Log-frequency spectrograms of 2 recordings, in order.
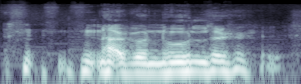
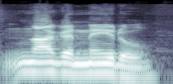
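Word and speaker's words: Naganadel: Okay, I got a Naganoodler. Okay, apparently it's Naganado. That seems easier to pronounce than whatever I was just trying to say.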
